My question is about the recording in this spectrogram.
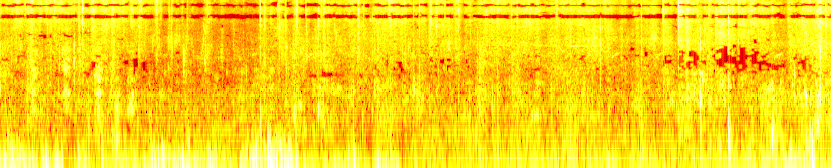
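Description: Dogs padding and scuffling about on dry leaves and twigs, making scattered small taps and rustles. A low rumble on the microphone fills the first few seconds, then the sound drops quieter.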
